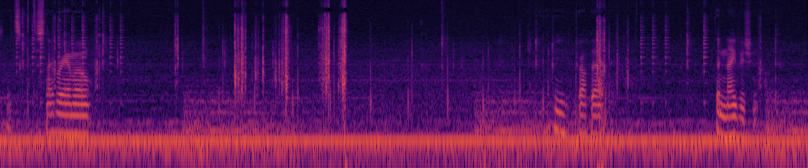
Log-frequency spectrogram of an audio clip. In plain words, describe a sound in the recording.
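A young man talks close to a microphone in short bursts.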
